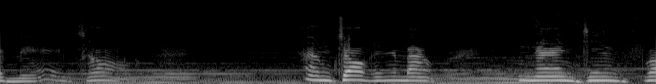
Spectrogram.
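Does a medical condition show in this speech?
Yes: cerebral palsy; spastic, diagnosed in childhood.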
